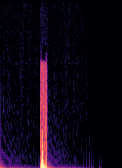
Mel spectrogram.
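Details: A single soft, low thump in silence, a Korotkoff sound heard while measuring blood pressure.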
